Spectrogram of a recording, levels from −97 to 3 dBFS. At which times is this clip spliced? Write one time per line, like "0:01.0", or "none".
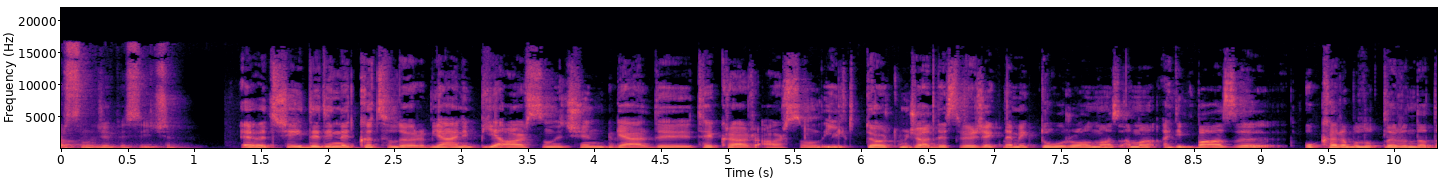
0:02.2
0:03.3
0:04.1
0:07.1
